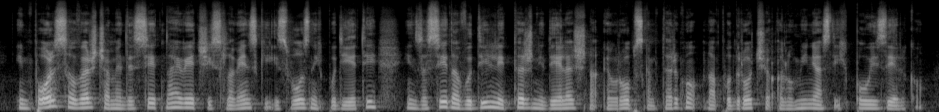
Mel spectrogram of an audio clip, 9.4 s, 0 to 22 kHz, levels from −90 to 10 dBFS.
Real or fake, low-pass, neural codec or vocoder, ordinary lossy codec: fake; none; vocoder, 44.1 kHz, 128 mel bands, Pupu-Vocoder; none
